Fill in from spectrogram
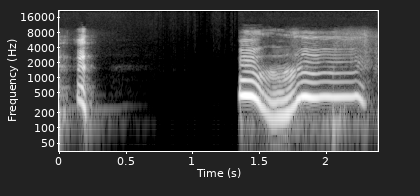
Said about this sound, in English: Shout out to Buddy snoring over there. Oh, that's Garth. Oh, wow. Okay. Dog Garth. Shout out to Garth. It's almost getting picked up by the microphones. It's that strong. It's vibrating the table.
